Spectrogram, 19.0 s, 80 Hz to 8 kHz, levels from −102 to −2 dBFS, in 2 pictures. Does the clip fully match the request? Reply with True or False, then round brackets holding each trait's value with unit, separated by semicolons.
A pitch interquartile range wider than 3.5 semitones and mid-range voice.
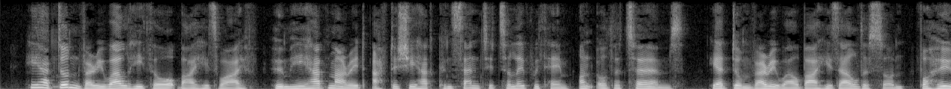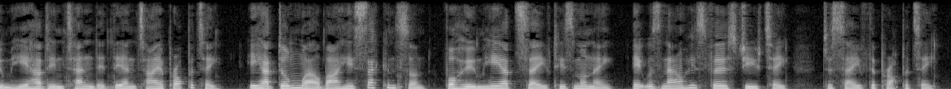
True (4.6 semitones; 155 Hz)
